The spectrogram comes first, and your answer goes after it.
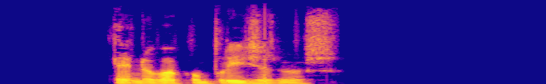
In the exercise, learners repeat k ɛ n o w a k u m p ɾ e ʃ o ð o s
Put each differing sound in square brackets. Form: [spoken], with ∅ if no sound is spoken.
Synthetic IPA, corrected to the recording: k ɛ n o [β] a k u m p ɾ [i] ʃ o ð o s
